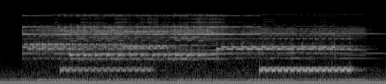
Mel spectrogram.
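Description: A phone ringtone rings twice in a repeating electronic melody, loud and close, with no talking over it.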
